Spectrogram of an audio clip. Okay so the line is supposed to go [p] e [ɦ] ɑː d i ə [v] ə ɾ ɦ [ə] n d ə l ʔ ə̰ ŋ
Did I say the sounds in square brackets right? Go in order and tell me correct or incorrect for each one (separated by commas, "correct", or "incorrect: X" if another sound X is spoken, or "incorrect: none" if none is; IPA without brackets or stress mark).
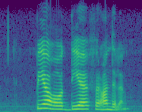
correct, correct, incorrect: f, incorrect: ɐ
